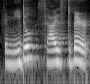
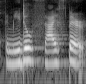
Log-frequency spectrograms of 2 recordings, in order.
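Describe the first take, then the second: No difference in how they are said.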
